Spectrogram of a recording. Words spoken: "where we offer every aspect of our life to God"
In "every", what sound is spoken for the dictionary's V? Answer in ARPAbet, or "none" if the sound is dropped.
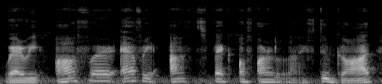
V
